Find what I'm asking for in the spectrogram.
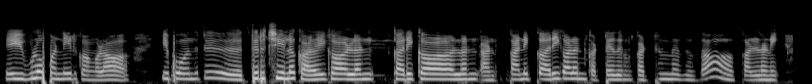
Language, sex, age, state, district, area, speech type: Tamil, female, 18-30, Tamil Nadu, Namakkal, urban, spontaneous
